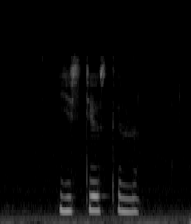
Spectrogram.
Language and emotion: Russian, neutral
